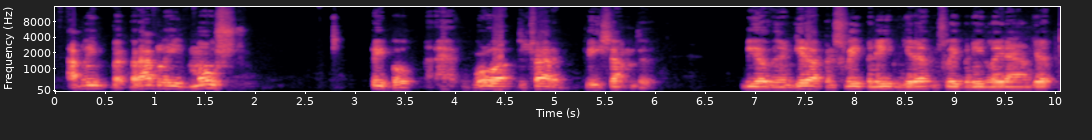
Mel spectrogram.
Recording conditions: poor sound quality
